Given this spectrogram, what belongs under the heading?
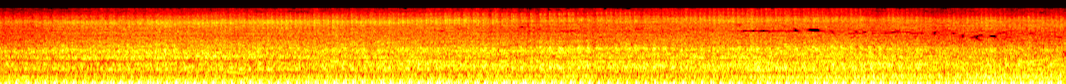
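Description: Old John Deere tractor engine runs steadily at a show, its low throbbing exhaust pulse loud and continuous throughout with no talk.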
